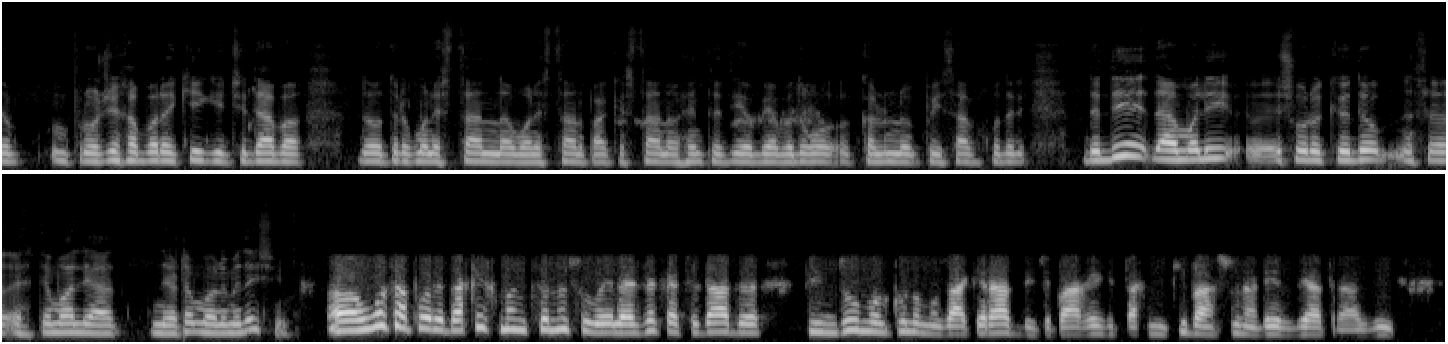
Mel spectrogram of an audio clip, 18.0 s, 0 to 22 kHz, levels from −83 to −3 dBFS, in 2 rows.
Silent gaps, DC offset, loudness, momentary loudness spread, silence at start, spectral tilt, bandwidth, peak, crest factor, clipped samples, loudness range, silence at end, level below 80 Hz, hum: none; under 0.1%; -31 LUFS; 11 LU; 0 s; -8.5 dB/octave; 11.5 kHz; -12 dBFS; 20 dB; under 0.1%; 8 LU; 0.1 s; -80 dBFS; none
